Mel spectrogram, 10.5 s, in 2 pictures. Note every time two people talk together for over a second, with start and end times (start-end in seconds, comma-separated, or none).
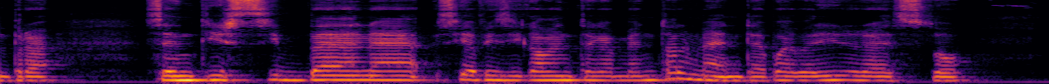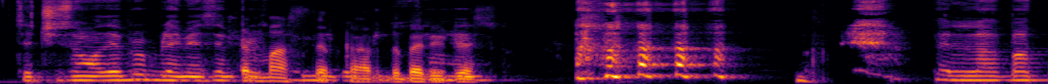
6.3-7.8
